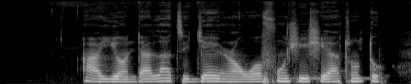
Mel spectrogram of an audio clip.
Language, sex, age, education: Yoruba, male, 15-29, secondary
